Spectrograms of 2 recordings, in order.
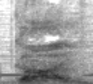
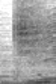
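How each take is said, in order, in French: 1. Le nom est prononcé avec des sons anglais. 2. Le nom est prononcé avec des sons français.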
